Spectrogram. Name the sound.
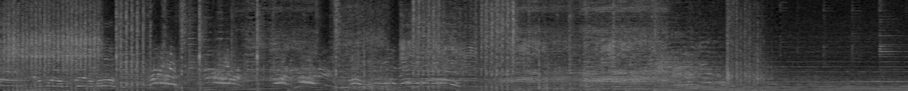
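gunfire sound effect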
